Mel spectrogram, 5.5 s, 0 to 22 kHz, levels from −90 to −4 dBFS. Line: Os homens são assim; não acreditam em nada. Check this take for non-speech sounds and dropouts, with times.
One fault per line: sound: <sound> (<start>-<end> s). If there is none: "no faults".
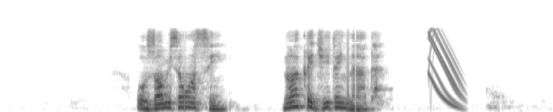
sound: chirp (4.3-4.7 s)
